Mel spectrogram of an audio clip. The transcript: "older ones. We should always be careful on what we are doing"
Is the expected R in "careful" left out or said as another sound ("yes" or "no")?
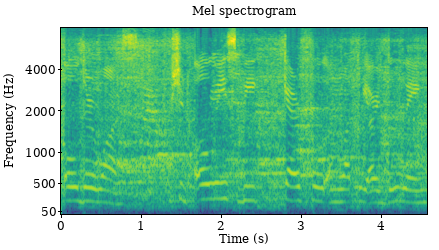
no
